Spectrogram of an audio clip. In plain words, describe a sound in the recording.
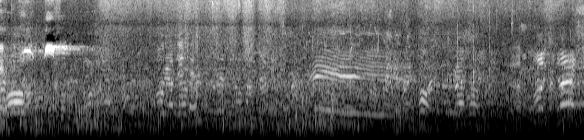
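Men shout to each other at a distance across an open field.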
